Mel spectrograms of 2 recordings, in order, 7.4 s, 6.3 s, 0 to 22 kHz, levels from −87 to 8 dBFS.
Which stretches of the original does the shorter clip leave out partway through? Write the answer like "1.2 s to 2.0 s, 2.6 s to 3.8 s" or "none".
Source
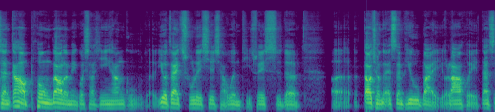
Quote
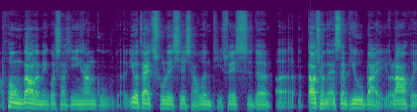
4.5 s to 4.9 s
